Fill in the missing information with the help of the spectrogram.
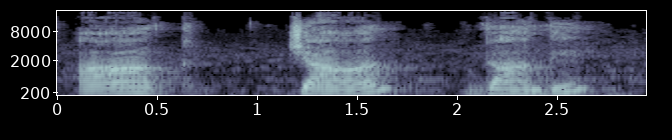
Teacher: इनका उच्चारण नाक और गले दोनों से होता है, यानी कि जब हम इनका उच्चारण करते हैं तब हमारा मुंह खुल जाता है, तो नाक और मुंह दोनों से इसकी आवाज निकलती है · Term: अनुनासिक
